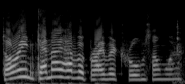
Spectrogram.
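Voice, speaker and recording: Higher-voiced woman playing a tabletop game. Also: fast. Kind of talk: casual in-character table chat.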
